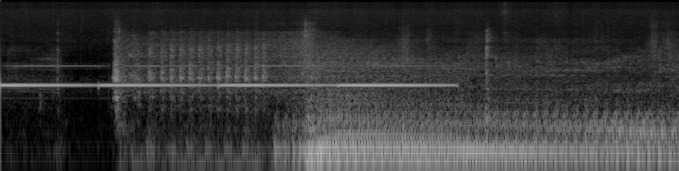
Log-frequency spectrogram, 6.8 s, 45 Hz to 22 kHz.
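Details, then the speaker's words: 2007 Dodge Caravan 3.3 V6 with P0202/P0302, cylinder 2 misfire: after a chime it cranks into a rough, slightly uneven idle; injector gets power but PCM isn't energizing it, PCM suspected faulty. "so we we are getting power here on the control side but PCM is just not energizing the the fuel injector"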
